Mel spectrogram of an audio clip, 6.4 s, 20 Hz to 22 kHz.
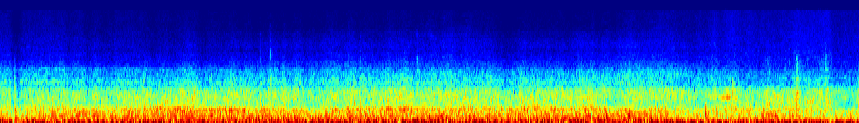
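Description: Tokyu 9000 series electric commuter train running at speed, heard from inside the car: a steady low rumble of wheels on the rails and the car body.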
